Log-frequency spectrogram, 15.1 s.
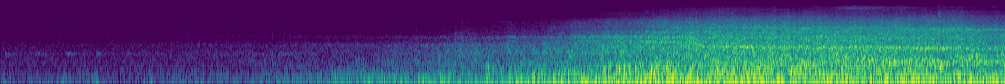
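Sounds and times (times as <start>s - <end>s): electric train rumbling past: 0.0s - 15.0s.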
